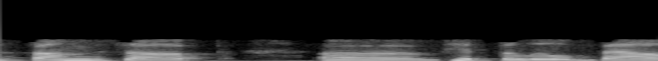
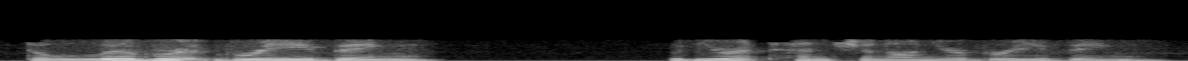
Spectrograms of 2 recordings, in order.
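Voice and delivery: guided meditation. Acted. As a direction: ease the listener into calm breathing. Leads a guided healing meditation.

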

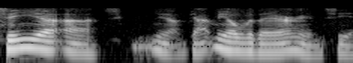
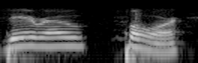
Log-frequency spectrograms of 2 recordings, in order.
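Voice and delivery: very slow, higher, each number drawn out; slow typing out; 7 semitones higher, much slower than usual. Retold or imitated. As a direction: read the numbers like slowly typing them. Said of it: "She goes".

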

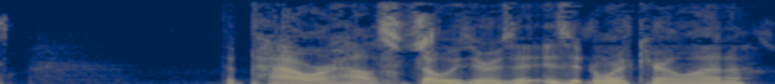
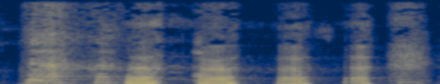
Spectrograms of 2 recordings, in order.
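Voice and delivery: laugh; 6 semitones higher than usual. Real, not acted. Laughing at own joke.

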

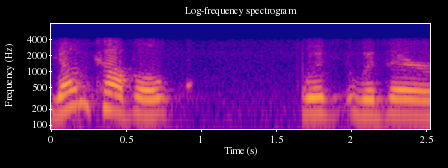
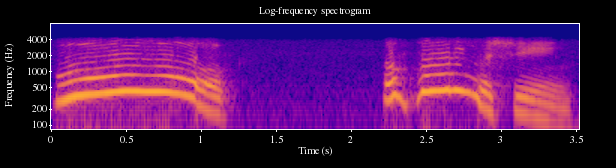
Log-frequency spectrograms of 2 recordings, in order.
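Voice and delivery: high squeaky cartoon voice; high silly voice; 4 dB louder, much slower than usual. Firefighter joking to his daughter, high cartoon squeak. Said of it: "So I went".

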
